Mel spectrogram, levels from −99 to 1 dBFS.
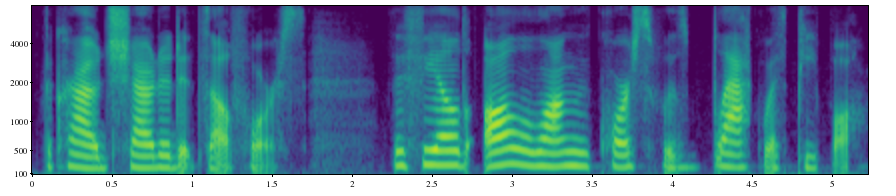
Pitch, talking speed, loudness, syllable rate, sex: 225 Hz, 170 wpm, -19 LUFS, 4.8 syllables/s, female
